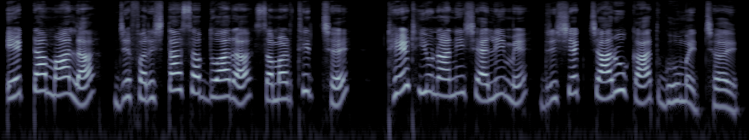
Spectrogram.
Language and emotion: Maithili, neutral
